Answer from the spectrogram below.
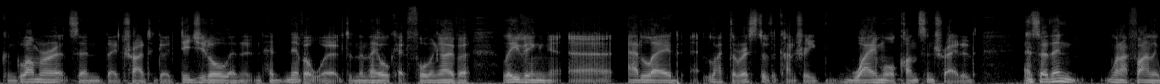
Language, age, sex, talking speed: English, 20-39, male, 190 wpm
